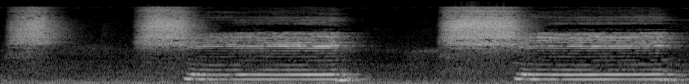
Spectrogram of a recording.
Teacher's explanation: شین کا مخرج زبان کا بیچ کا حصہ اور اس کے مقابل اوپر کا تالو۔ تو زبان ہماری ہے، اس کے جو بیچ کا حصہ ہے اور اوپر کا تالو، یہ جب ملیں گے تو وہاں سے ادا ہوگا شین شین۔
